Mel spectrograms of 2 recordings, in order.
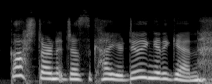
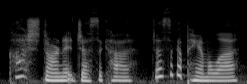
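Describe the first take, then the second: First: Self-catching scold. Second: Harsh self-scolding. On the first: Speaker to herself when running late, lightly exasperated. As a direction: catch yourself mid-habit with a rueful scold. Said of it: "and I say". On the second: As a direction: scold yourself like a stern parent. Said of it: "I start saying". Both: Retold or imitated.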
